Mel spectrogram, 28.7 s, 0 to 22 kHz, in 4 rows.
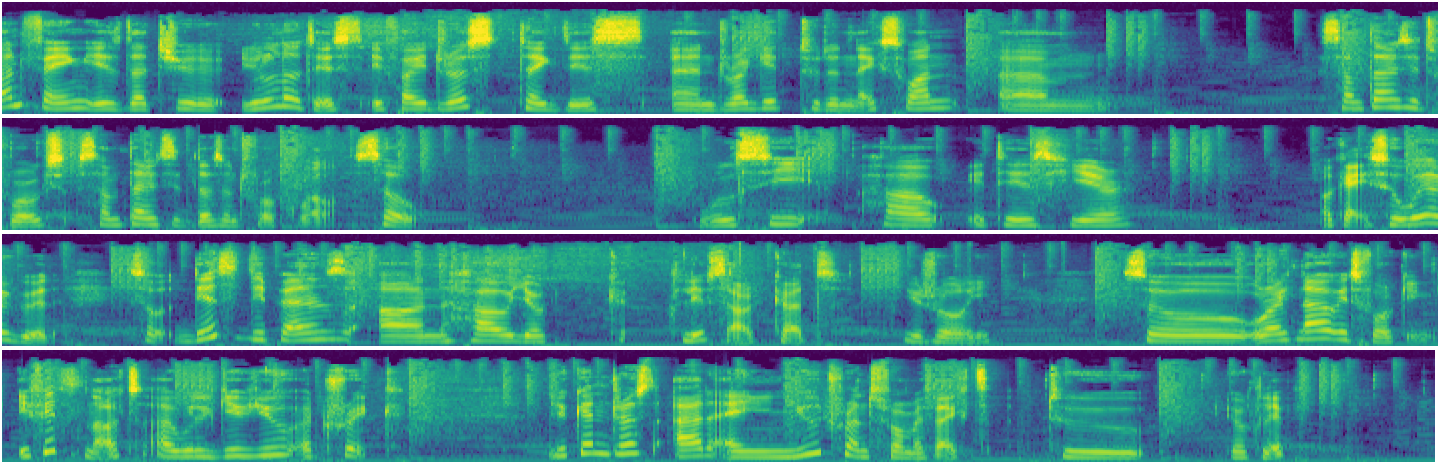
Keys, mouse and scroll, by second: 0.0-1.6 drag, 2.6-4.3 drag, 7.2 click, 9.1 click, 9.7-14.5 drag, 17.1-23.0 drag, 23.3-24.8 scroll down 2, 25.1-26.8 drag, 27.4 click, 28.3 click.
